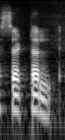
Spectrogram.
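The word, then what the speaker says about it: subtle: अगला वर्ड है हमारा सेटल एस यू बी टी एल ई इसमें बी साइलेंट रहता है एस यू बी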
